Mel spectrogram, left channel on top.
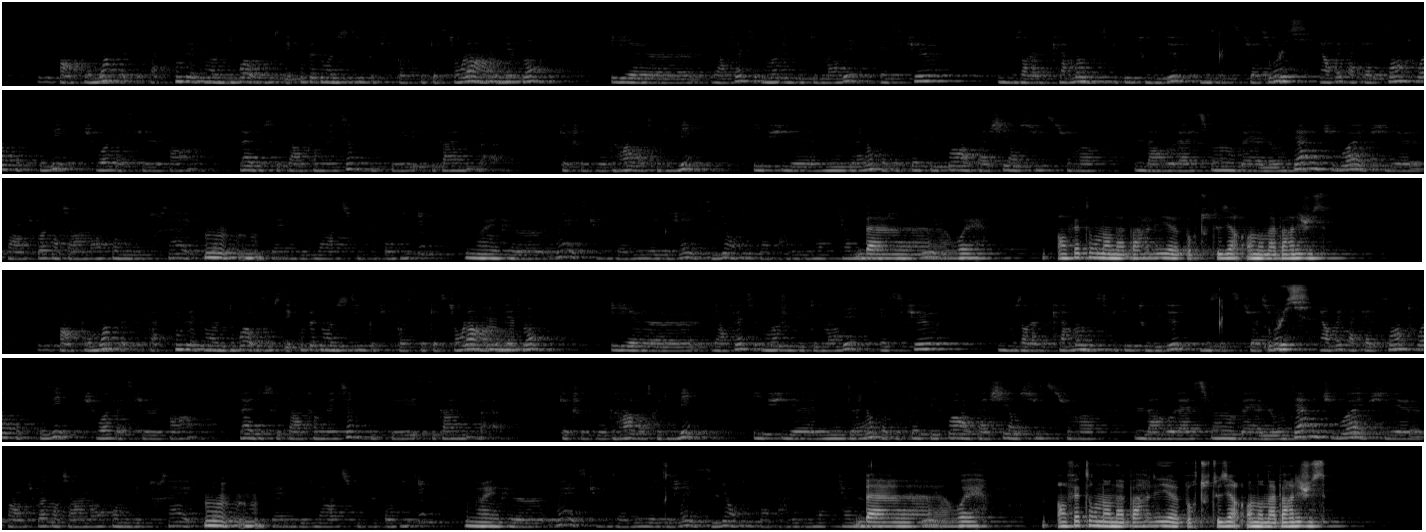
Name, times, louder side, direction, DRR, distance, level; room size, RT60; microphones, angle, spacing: voice 1, 0.3-5.6 6.1-9.4 10.0-12.9 13.2-16.2 16.6-19.2 19.8-21.1 21.7-30.8 31.1-32.9 33.2-37.9 39.7-40.0, right 1 dB, 15° right, 1.1 m, -46 dB
voice 2, 30.5-31.1 33.1-33.4 37.0-38.3 39.0-41.7, right 4 dB, 85° right, 0.4 m, -30 dB
12.5 x 5.5 x 6.6 m
head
